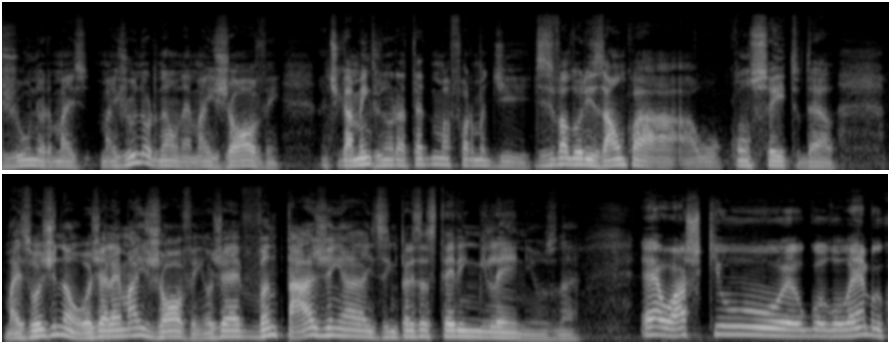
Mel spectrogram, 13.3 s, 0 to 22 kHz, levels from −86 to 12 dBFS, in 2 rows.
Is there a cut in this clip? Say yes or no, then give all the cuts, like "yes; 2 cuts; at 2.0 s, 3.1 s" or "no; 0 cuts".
yes; 3 cuts; at 2.8 s, 3.6 s, 4.7 s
